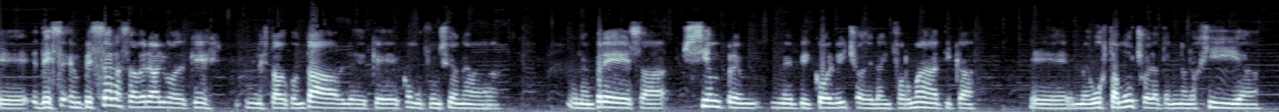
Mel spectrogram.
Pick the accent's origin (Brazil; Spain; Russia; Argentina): Argentina; Wilde, Buenos Aires Province; now in Pipinas, Argentina; yo soy oriundo de Wilde. De Wilde. De la avenida Mitre Las Flores.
